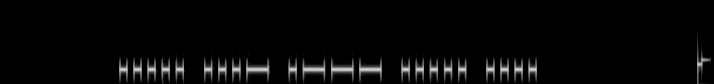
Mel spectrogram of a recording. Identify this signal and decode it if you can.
Morse code, heard as a keyed tone, about 17 wpm, 700 Hz. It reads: 5VJ5H
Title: Five Challenging Letter-Number Combinations 17wpm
